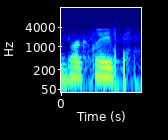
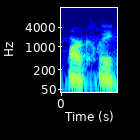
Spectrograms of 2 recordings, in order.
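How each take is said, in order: First: The first syllable sounds like 'burk'. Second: The first syllable sounds like 'bark'. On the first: This is how the speaker usually says it. The speaker calls it wrong. "I say Berkeley" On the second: This is the correct way to say it. The speaker calls it right. "the correct pronunciation is Barkley"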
